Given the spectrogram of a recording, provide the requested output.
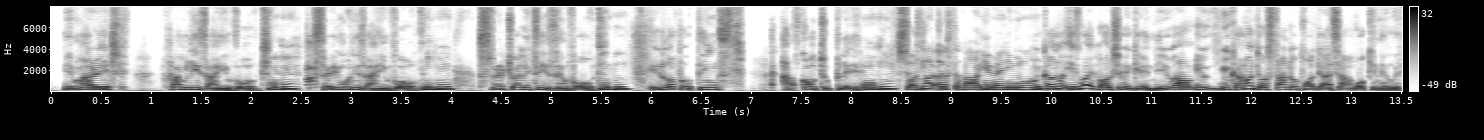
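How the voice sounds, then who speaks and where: Talking at a very fast pace in a high voice, a man keeps his loudness very even while his pitch swings very widely over noticeable background noise. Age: 60s. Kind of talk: interview answer, life advice.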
